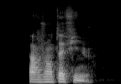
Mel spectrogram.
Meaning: argentaffin
- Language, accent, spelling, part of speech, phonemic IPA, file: French, France, argentaffine, adjective, /aʁ.ʒɑ̃.ta.fin/, LL-Q150 (fra)-argentaffine.wav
